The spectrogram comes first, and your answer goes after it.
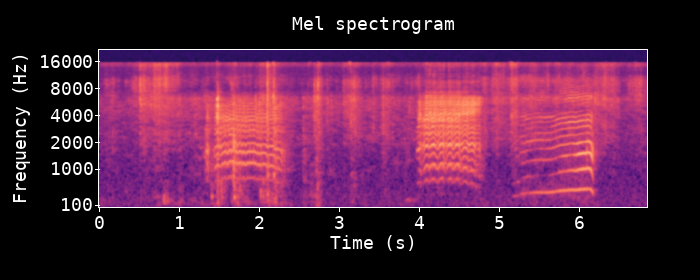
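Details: Miniature goat kids playing together at dusk on a farm: three loud, quavering bleats, each about a second long, the last rising slightly and ending abruptly, with soft rustling between calls.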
